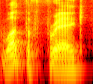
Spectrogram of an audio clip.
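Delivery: ordinary talk, nothing marked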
